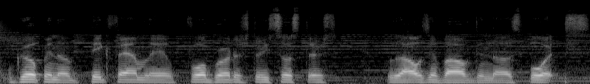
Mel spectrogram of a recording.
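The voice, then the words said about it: Small-town country accent. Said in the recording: “I come from a small town, country town. That's, you probably could tell my accent.”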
